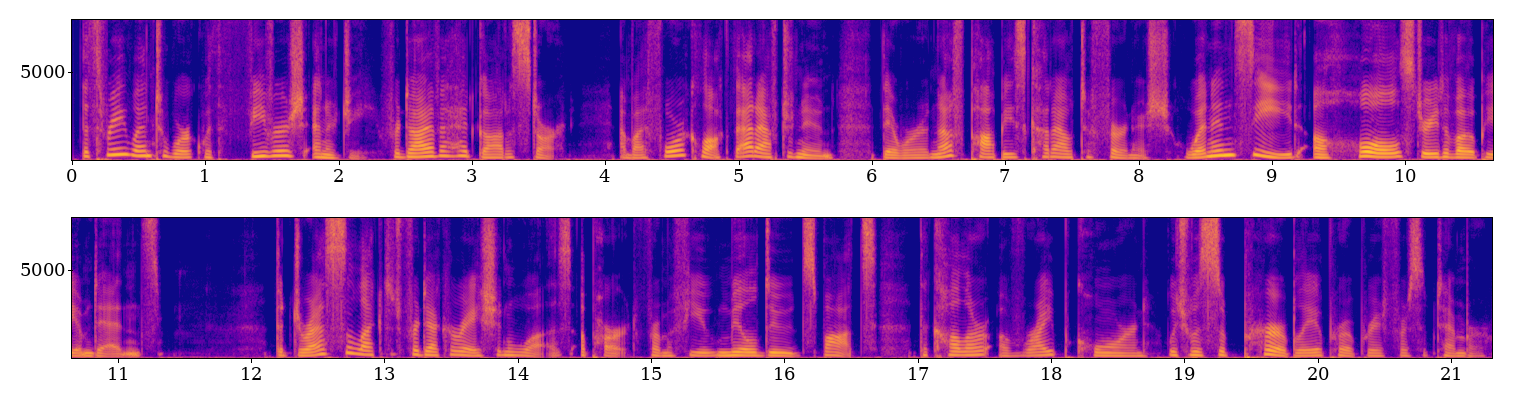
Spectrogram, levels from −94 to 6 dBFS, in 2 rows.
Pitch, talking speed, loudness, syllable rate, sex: 190 Hz, 170 wpm, -19 LUFS, 4.8 syllables/s, female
